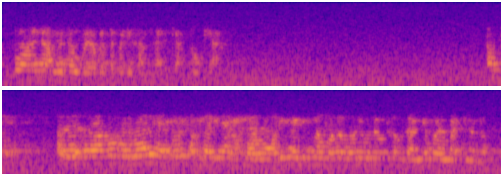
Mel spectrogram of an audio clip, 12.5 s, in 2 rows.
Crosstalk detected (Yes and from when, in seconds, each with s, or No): Yes, from 8.4 s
